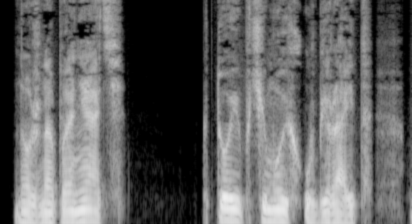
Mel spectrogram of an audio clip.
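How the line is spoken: Gloomy. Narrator (Russian): мрачно произнес Дронго

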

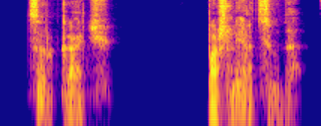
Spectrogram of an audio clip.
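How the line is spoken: Quiet speech. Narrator (Russian): Отец Егорий негромко произнес

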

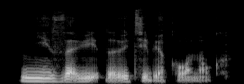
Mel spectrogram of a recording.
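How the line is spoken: Muttered into ear. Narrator (Russian): пробормотал Азар Роден на ухо

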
